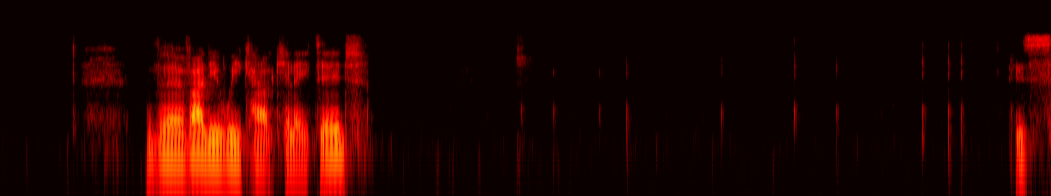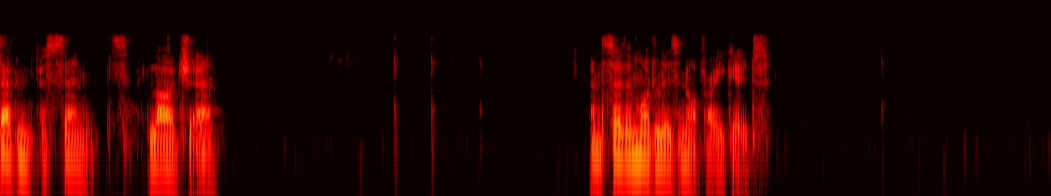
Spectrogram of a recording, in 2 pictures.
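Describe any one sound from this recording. A stylus taps and scrapes lightly on a tablet.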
